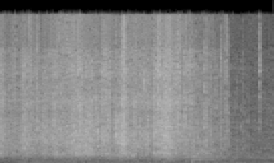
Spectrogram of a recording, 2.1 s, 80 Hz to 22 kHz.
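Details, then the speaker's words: Nissan 350Z engine on a cylinder leak test, with compressed air fed through a spark-plug adapter: a steady airy hiss out of the exhaust; air escaping past the exhaust valve. "So, it's leaking from here. You can hear it leaking from here."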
